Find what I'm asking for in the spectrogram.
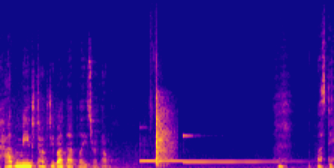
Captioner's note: doorbell rings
